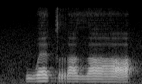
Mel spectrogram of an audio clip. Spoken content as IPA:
w ɛ k r a ð a

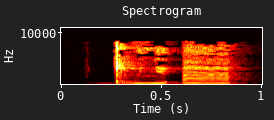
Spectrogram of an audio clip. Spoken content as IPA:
ɡ͡ǃ u˨ lʲ ə˧ ʔ a˧

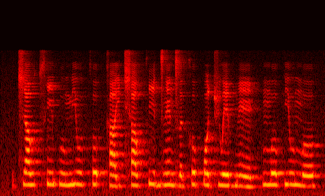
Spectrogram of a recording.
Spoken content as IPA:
t͡ɕ a˧ w t͡sʰ ĩ˧ p u˧ m j u˥˧ t̪ʰ o˦ ʔ kʰ a˧ j t͡ɕʰ a˦ w t̪ʰ i˥˧ d͡z ẽ˦ d͡z ə˧ kʰ o˦ p̚ ɔ˦ t͡ɕ w e˦ b ẽ˥˧ | m o˦ pʰ j u˦ m o˧

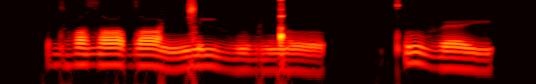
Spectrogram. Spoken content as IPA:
d ɔ̤˦ i̯ zˤ e˦ y̯ dˤ ø˦˨ u̯ ŋ͡ǀ i˦˨ v u˨ v ŋ͡ǃ o˨ | kʼ u˦˨ v œ˨ y̯

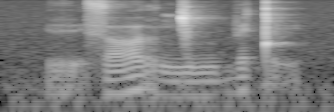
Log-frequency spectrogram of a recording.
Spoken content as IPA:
r ḛ s ɒː r ŋ͡ǀ uː b ɛ ǃ ḛ

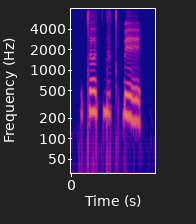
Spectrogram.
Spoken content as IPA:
t əː t d ɯ t k͡p e

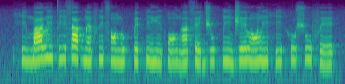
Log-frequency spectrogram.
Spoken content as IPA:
h i˨ m a˨˦ l ĩ˦˨ t i˧ s a˦ ɡ͡b ɛ̃˧ f ĩ˧ s ɔ̃˨ n u˨ k͡p e˨˦ k ĩ˧ j ĩ˨ f ɔ̃˧ ɡ ã˨ s e˧ d͡ʒ u˧ k͡p ĩ˧ d͡ʒ e˦ l ɔ̃˦ l ĩ˦˨ h i˧ h u˦ ʃ u˦˨ f e˨

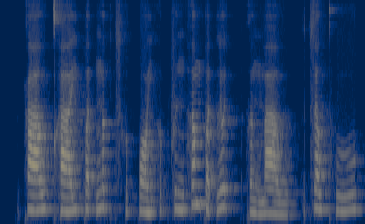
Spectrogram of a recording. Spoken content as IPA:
k aː˨˥ w kʰ aː˨˥ j p ɐ˧ t̚ ŋ ɐ˥ k̚ t͡sʰ ʊ˨ k̚ p ɔː˨˩ j h ʊ˧ k̚ f ɪ˧ ŋ h ɐ˥ m p ɐ˨˥ t̚ l ɵ˥ t̚ | k ɐ˨˩ ŋ m aː˨˩ w | t͡s ɐ˧ w kʰ uː˨˧

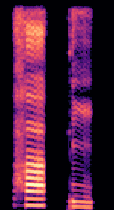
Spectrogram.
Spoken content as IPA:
h ã˦ | ɾ i˨

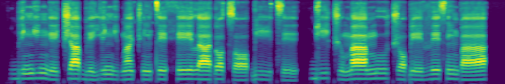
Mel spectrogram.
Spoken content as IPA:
ɡ͡b ɪ˦ ɲ i˦ ŋ eː˨ t͡ʃ a˦ b e˨ j ɪ˦ ɲ i˨ b ã˦ t͡ʃ ĩ˨˦ t e˦ h eː˦ l aː˦ ɗ ɔ˦ t͡s ɔ˨ ɓ iː˦˨ t͡s ɪ˨ | ɡ iː˦ t͡ʃ ʊ˨ m aː˦ m uː˦ t͡ʃ ɔ˨ ɓ eː˨ v e˦ s ĩ˦ b aː˨˦

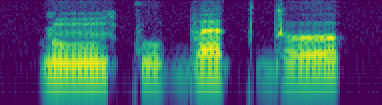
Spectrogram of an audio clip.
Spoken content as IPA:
ɽ ũ k u b ɛ k d ɵ

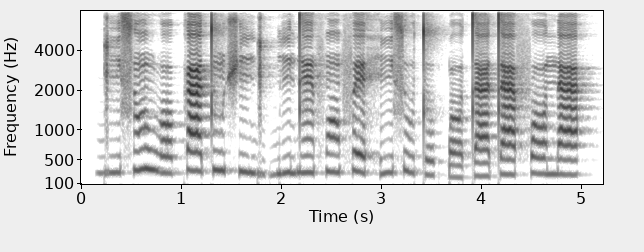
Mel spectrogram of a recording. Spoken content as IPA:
ɡ i˨ s ɔ̃˨˦ w ɔ˧ k a˦ t ũ˦ ʃ ĩ˧ ɡ i˨ ɡ͡b ĩ˨˦ d ɛ̃˦ f ɔ̃˦ f ɛ˦˨ h i˨˦ s u˦˨ t o˧ k͡p ɔ˨ t a˧ t a˦ f ɔ˦ n a˦

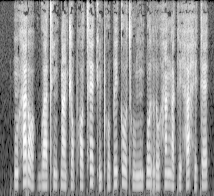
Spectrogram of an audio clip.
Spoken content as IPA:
p ũ˨ h a˦ ɾ ɔ˨ | ɡʷ aː˨ tʰ ĩ˨ k͡p ã˨ t͡ʃ ɔ˨ pʰ ɔ˨ tʰ ɛ˦˨ kʼ ĩ˨ pʰ o˨ p eː˦ k oː˦˨ tʰ uː˨ ŋ ĩ˨˦ k͡p o˦ r o˨˦ h ã˦ ŋ a˨ k e˨ h a˦ h e˨ k ɛ˦

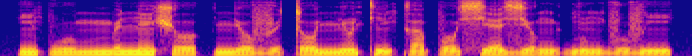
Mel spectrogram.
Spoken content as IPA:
ĩ˦ p w u˦ mː ʏ˦ n ẽ˦ ʃ ʊ˧ | nʲ o˦˨ v ʏ˨ t o˦ nʲ õ˧ tʲ ẽ˨ k ɐ˨˦ p o˨ sʲ ɛ˧ zʲ o˦ ŋ ʏ˧ ɡ ũ˦˨ ŋ v u˧ v ĩ˦

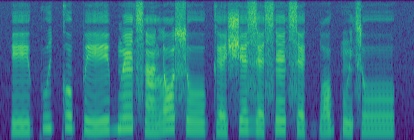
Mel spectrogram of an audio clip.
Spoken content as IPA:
eː˨ kʷ i˦ k o˦ p eː˨˦ b ɛ̃˦ s ã˨ l ɔ˦ s oː˧ k ɛ˨ ʃ ɛ˦ z ɛ˧ s ɛ̃˦ s ɛ˧ ɡ͡b ɔ˨˦ kʷ ĩ˨ s oː˧

